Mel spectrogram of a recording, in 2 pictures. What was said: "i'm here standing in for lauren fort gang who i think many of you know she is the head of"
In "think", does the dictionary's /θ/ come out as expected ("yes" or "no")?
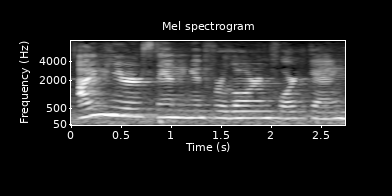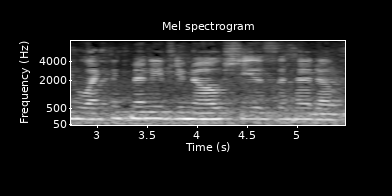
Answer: yes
